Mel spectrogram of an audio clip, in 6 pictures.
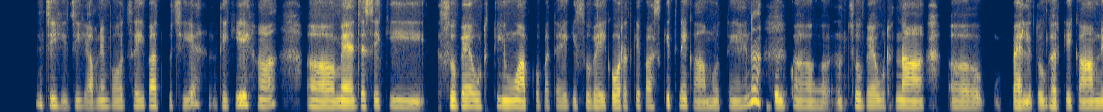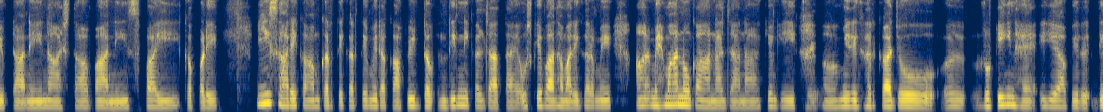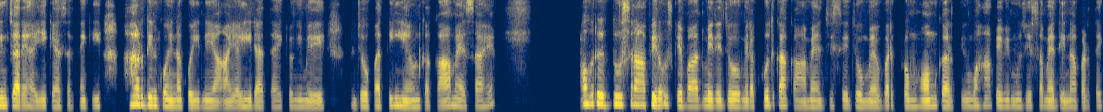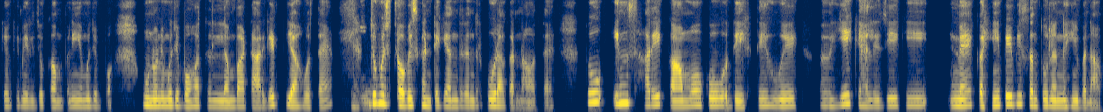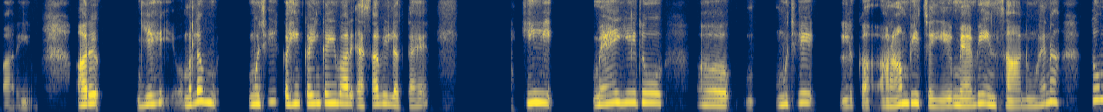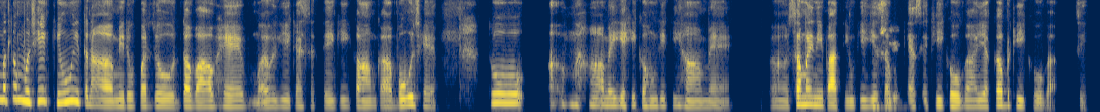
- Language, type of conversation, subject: Hindi, advice, मैं कैसे तय करूँ कि मुझे मदद की ज़रूरत है—यह थकान है या बर्नआउट?
- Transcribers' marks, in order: in English: "रूटीन"; sniff; in English: "वर्क फ्रॉम होम"; in English: "टारगेट"; sniff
